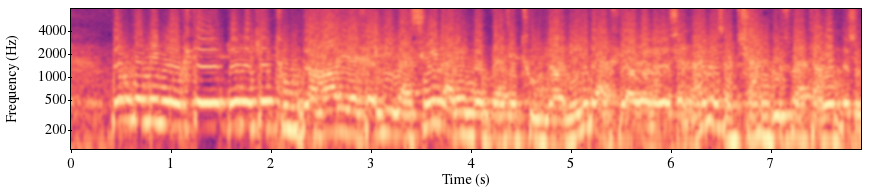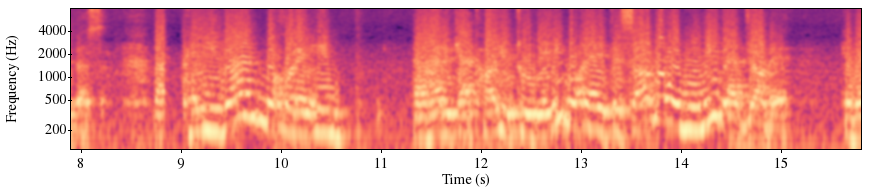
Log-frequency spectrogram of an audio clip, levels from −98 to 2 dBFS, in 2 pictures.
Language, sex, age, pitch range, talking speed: Persian, male, 60-79, 160-230 Hz, 135 wpm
